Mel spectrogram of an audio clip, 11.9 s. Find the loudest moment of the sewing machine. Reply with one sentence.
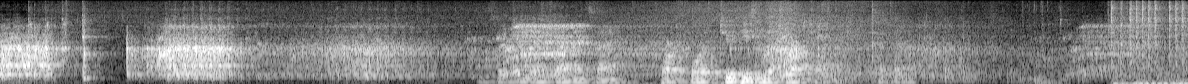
The loudest moment of the sewing machine is at 2 seconds.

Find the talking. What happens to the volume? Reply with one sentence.
The loudness of the talking goes up, then down.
